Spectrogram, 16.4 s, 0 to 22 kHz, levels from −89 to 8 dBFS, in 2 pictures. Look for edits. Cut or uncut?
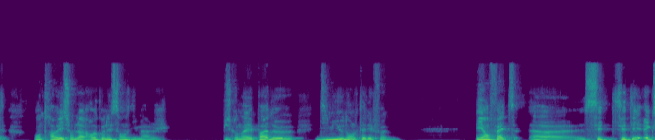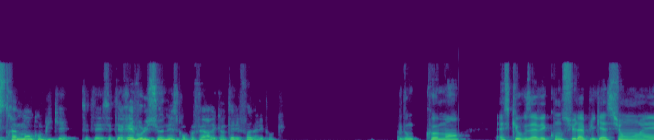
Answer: cut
